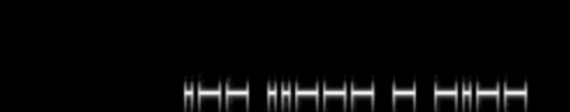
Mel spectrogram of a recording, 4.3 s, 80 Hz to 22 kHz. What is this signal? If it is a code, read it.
Morse code, heard as a keyed tone, about 22 wpm, 700 Hz. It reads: W2TY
